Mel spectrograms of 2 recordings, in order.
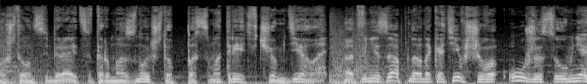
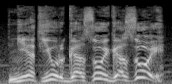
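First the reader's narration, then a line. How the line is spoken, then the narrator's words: Shout. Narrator (Russian): крикнул я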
